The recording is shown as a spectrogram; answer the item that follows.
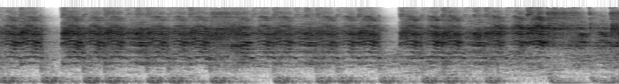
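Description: Electronic keyboard music played through loudspeakers: a steady pulsing bass beat under a wavering high melody, with the beat dropping out briefly twice.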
